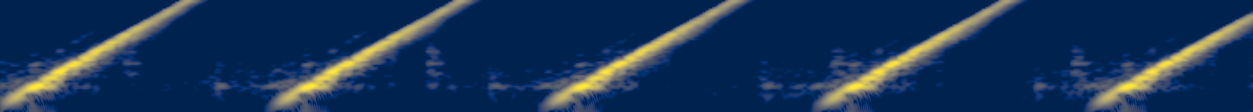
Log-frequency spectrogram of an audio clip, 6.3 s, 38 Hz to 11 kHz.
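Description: Anthem ARC room-correction test tones: five pure-tone sweeps in a row, each rising smoothly from deep bass to a very high pitch in about a second, one starting roughly every 1.4 seconds. These are the measurement sweeps used to capture the speakers' in-room response at the microphone's first listening position.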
